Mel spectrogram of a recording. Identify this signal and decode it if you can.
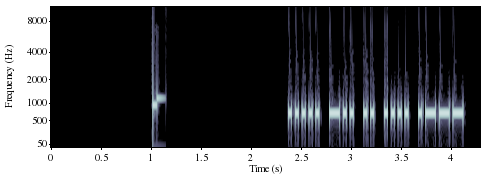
Morse code, heard as a keyed tone, about 34 wpm, 700 Hz. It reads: 5DIHJ
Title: Five Challenging Letter-Number Combinations 35wpm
